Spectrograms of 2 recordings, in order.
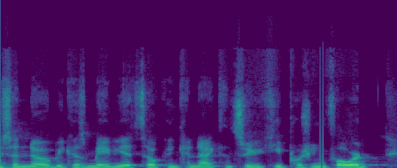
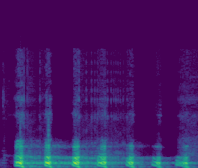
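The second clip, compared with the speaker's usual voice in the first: laugh; 13 semitones higher, 6 dB louder than usual. Real, not acted. Laughs at being wrong.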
